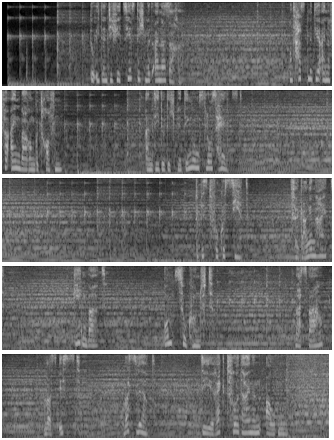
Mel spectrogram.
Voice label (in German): Werbung Sportbekleidung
